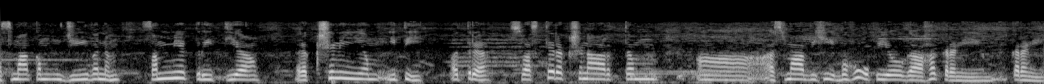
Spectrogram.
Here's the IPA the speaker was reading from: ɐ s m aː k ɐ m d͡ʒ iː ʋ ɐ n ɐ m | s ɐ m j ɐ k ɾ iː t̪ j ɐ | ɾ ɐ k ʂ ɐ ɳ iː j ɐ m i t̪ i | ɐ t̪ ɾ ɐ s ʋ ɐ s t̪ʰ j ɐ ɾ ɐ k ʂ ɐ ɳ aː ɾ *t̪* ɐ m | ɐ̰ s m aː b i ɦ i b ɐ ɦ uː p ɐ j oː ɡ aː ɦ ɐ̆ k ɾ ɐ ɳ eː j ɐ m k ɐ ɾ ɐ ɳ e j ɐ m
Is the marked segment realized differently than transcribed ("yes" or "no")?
yes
